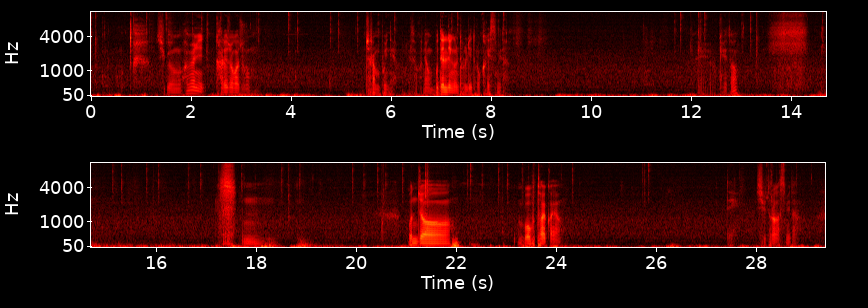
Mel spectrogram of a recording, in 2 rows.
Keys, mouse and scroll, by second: 1.1 space, 1.8 shift+middle click, 11.8 space, 12.8 shift+middle click, 15.8 shift+middle click, 16.7 shift+middle click, 16.8 shift+scroll down 1, 17.3 shift+scroll up 1, 17.5 shift+scroll down 1, 18.3 shift+scroll up 1, 19.9 shift+middle click, 22.8 shift+middle click, 27.9 space.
